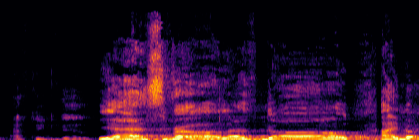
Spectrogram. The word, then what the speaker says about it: Africville: Okay, Africa is kind of in the word. Africville.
